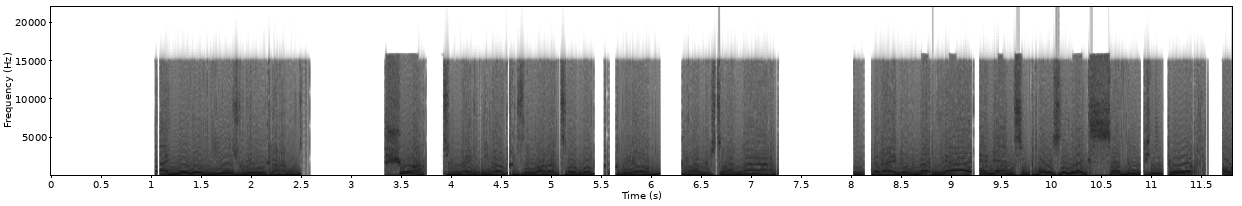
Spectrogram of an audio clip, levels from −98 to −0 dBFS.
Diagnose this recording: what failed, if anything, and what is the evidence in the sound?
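The failure is at the sample-format conversion stage: an integer read as float error, with 32-bit integer samples interpreted as 32-bit float. Throughout the clip, the speech becomes an extremely loud, buzzing square wave that drops to silence in the quietest passages. Most integer bit patterns decode to values either near zero or far beyond full scale, so the output jumps between nothing and the clipping rails. A byte-order swap would instead sound like dense, hiss-like noise, not this hard on-off buzz.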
